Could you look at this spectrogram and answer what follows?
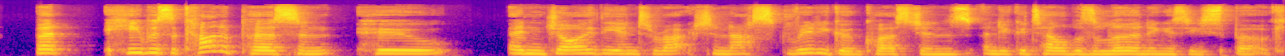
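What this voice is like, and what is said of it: North East English accent. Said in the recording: “my accent. He said, "Where's that accent from? ... it was from County Durham”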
